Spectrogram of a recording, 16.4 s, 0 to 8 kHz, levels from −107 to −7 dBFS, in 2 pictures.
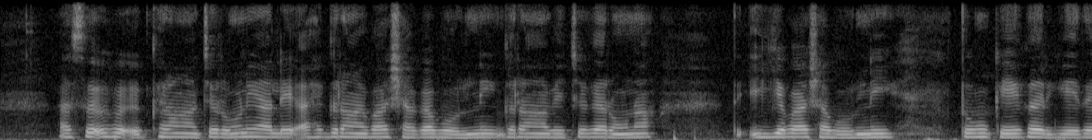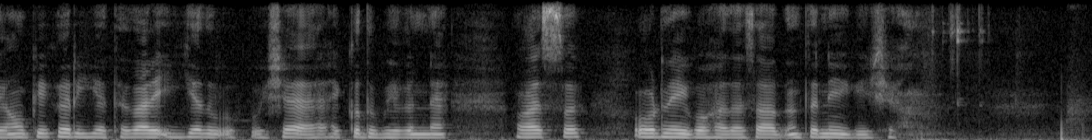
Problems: background sounds at intervals, low volume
